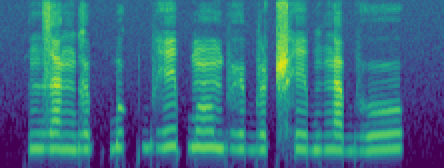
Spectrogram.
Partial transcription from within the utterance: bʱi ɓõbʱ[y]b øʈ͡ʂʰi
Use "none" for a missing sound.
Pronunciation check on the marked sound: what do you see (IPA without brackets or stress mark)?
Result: y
